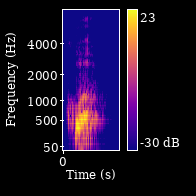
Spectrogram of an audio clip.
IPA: kw-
